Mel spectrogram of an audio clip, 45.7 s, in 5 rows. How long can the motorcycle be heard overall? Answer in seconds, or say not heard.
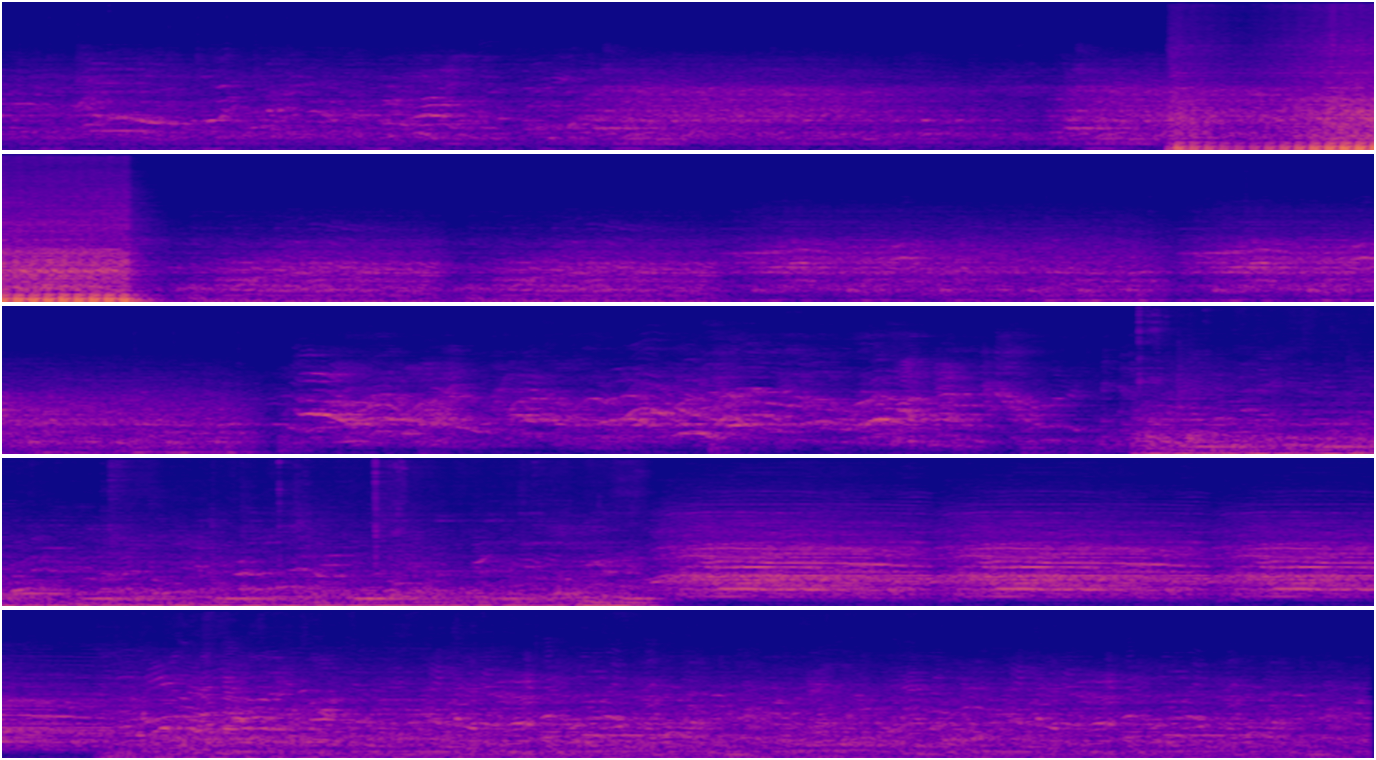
2 s.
